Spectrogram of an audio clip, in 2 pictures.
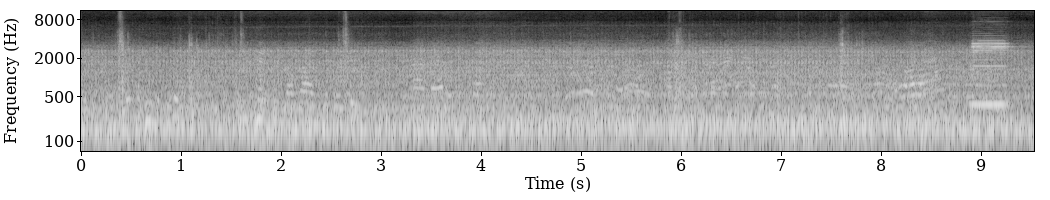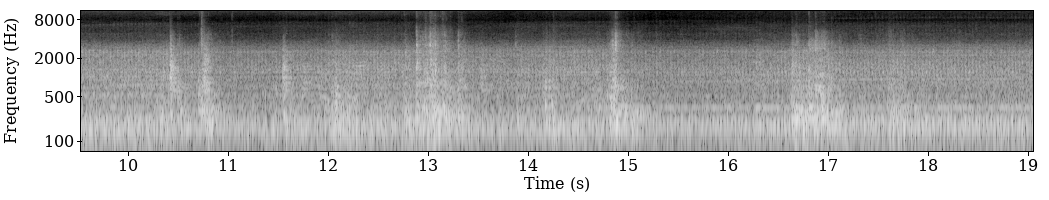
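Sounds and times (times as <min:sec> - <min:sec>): heavy vehicle engine running: 0:00.0 - 0:19.0
sharp knocks and clanks: 0:00.3 - 0:03.0, 0:05.7 - 0:06.4, 0:07.5 - 0:07.9, 0:10.4 - 0:15.4, 0:16.6 - 0:17.9.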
